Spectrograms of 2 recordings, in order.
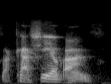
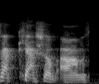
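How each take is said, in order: First: The word cache does not sound like cash. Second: The word cache sounds like cash. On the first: The speaker calls it right. "it's cache" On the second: The speaker calls it wrong. "not pronounced cash"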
